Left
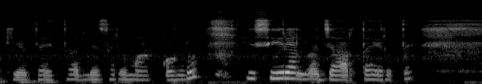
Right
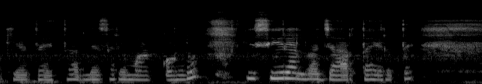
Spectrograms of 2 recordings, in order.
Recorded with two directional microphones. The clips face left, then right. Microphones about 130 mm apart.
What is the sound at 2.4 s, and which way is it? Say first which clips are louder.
Speech: left 5 dB; 15° left (ahead or behind).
